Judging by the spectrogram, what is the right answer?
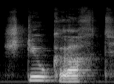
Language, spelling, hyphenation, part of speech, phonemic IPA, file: Dutch, stuwkracht, stuw‧kracht, noun, /ˈstyu̯.krɑxt/, Nl-stuwkracht.ogg
- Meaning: 1. impulse 2. propulsion 3. thrust 4. impetus, stimulus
